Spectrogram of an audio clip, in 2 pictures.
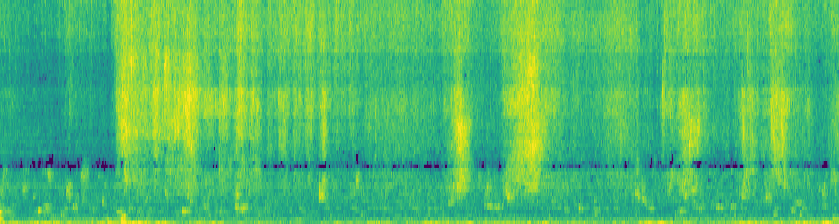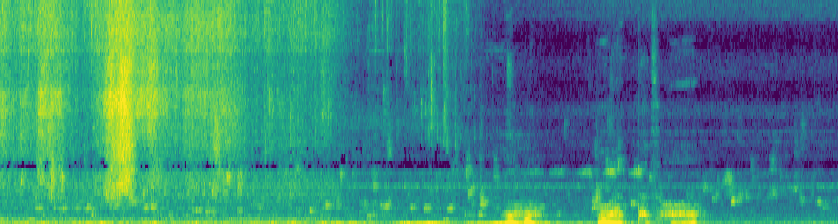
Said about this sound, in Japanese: ほれ、万歳。うん、脇もちゃんと流さんと、上がった後ぬるぬるするからね。次は背中も流していくぞ。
